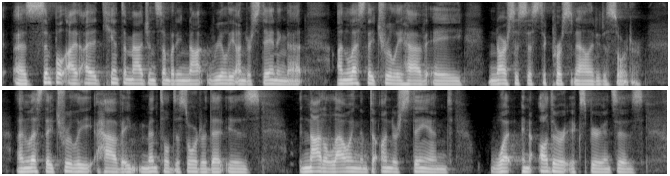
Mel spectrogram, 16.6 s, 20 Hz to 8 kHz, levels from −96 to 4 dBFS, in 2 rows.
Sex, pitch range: male, 115-135 Hz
